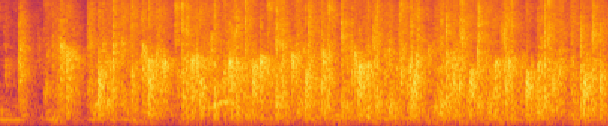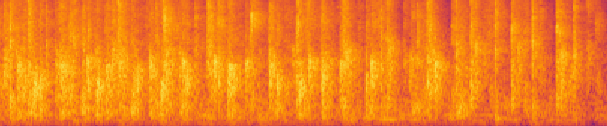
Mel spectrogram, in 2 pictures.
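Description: A crowd applauds steadily for about eight seconds, many hands clapping in a dense, even patter that stays loud throughout with no voices standing out.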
